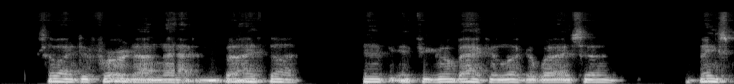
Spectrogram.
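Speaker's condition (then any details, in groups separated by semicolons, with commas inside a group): ALS; fatal progressive disease, diagnosed months ago, hiking a year ago, expected to worsen; walking harder, brace on foot, balance slightly off, wife Donna as caregiver for some tasks; voice changed since onset, now a different voice, no spontaneous crying fits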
